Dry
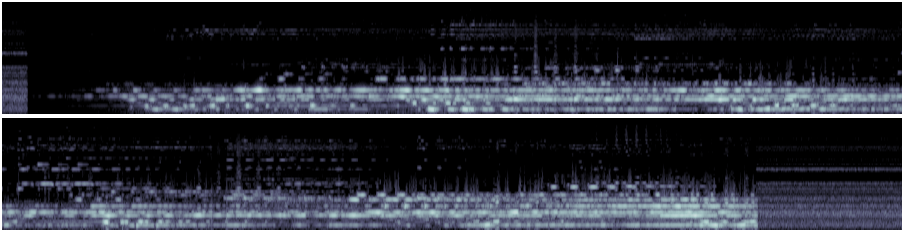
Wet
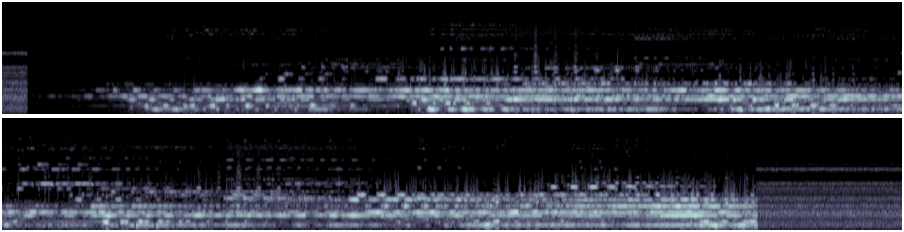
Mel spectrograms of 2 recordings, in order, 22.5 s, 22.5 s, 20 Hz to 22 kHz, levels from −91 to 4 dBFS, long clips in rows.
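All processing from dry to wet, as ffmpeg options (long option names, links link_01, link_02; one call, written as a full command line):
ffmpeg -i in.wav -filter_complex "[0:a]asettb=1/sr,asplit=3[link_01][link_02][link_03];[link_01]atrim=end=4.134[link_04];[link_02]atrim=start=4.13:end=5.11,asetpts=PTS-STARTPTS,afade=type=in:duration=0.004:curve=qsin,afade=type=out:start_time=0.976:duration=0.004:curve=qsin,highpass=frequency=250:poles=1,equalizer=frequency=2600:width_type=o:width=1.2:gain=6,acompressor=threshold=-36dB:ratio=1.5:attack=3.2:release=140:knee=1:detection=peak[link_05];[link_03]atrim=start=5.106[link_06];[link_04][link_05]acrossfade=duration=0.004:curve1=hsin:curve2=qsin[link_07];[link_07][link_06]acrossfade=duration=0.004:curve1=qsin:curve2=hsin,lowpass=2700,aemphasis=mode=production:type=75fm" out.wav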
